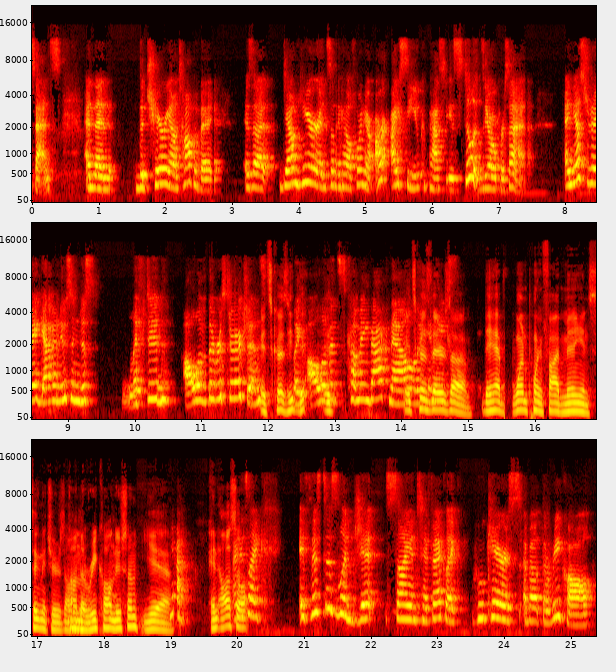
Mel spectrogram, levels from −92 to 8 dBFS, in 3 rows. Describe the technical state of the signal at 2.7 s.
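At 2.67 to 2.74 s the sound briefly hangs, one moment held about 50 ms too long with a faint buzzy smear, then carries on with nothing skipped. This is a short stall from a late packet: the jitter buffer ran dry, the receiver stretched the last audio until the packet arrived, and playback resumed from the same point, about 50 ms later.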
